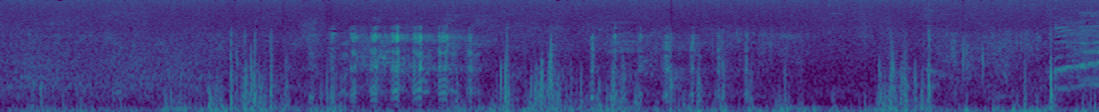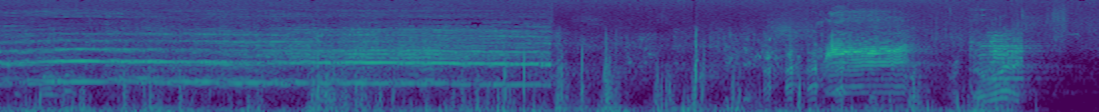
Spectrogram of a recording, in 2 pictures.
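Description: Sheep bleat repeatedly, with one long, drawn-out bleat in the middle and shorter wavering cries near the end, all over a steady, loud background rumble.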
